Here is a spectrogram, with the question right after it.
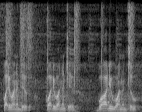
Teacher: Percebe que aqui eu tô omitindo muitos dos sons das palavras dessa frase e eu tô linkando essas palavras. Eu tô linkando tudo e criando meio que um único bloco aqui de sons de what do you want to do para what you wan to do.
